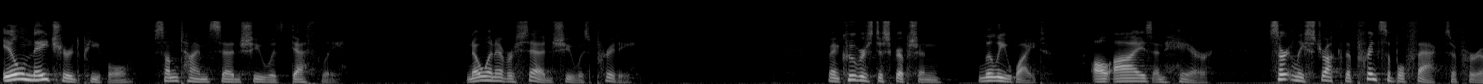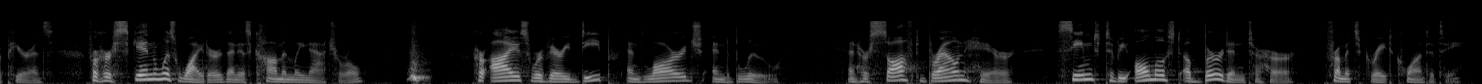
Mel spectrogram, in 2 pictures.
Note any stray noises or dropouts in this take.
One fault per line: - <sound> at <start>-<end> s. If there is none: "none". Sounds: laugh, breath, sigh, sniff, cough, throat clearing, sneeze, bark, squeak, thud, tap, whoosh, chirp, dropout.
- whoosh at 18.9-19.2 s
